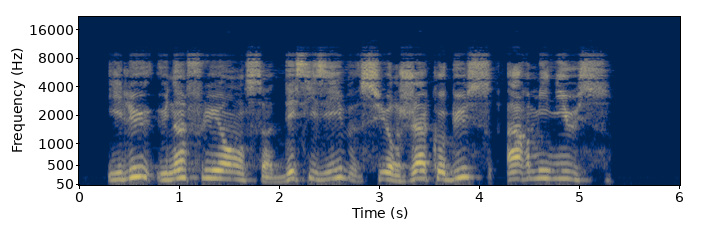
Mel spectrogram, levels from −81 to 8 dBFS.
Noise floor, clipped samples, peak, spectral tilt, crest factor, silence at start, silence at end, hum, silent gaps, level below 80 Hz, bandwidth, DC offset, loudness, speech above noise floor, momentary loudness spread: -77 dBFS; under 0.1%; 0 dBFS; -3 dB/octave; 18 dB; 0.3 s; 0.7 s; none; none; -54 dBFS; 10.5 kHz; under 0.1%; -16 LUFS; 60 dB; 6 LU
